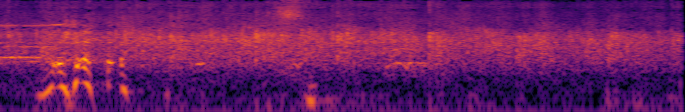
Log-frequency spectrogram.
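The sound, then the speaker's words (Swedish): Steady audience applause for a woman's birthday, a dense wash of many hands clapping at a fairly loud level, with a few voices and cheers mixed in near the start. “Ge henne en stor applåd.”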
